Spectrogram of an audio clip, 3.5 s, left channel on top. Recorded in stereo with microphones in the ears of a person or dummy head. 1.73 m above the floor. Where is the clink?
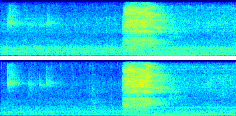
40° right (ahead or behind), 1.9 m.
